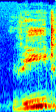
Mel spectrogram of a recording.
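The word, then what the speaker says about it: read: রানের past tense RAM রিড হচ্ছে পড়া এবং রিডের পাস্ট টেন্স রেড কিন্তু ওইটার স্পেলিং একই এজন্য মানুষ কনফিউজড হয়ে যায় সো রিডের পাস্ট টেন্স উচ্চারণ রেড কিন্তু বানানা বা রিডি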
